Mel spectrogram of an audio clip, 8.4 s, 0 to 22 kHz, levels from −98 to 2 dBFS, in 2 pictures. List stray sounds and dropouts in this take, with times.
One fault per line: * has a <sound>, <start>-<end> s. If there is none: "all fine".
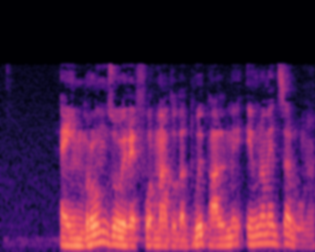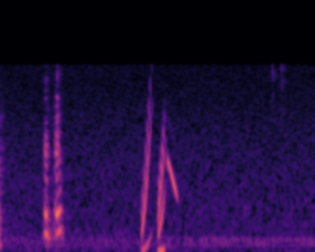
* has a laugh, 4.8-5.1 s
* has a chirp, 6.1-6.6 s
